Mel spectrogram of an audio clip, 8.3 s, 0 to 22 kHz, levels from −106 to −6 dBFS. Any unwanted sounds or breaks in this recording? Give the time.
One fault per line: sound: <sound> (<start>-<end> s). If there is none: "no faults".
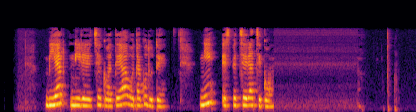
no faults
